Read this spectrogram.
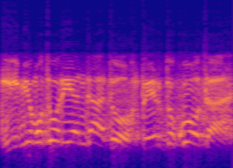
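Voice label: Italian damaged engine mood low, speech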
